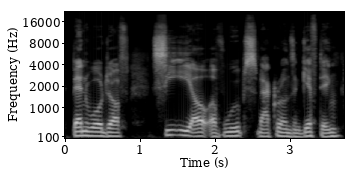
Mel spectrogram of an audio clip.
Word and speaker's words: macaron: it's all good uh the technical pronunciation is macaron but macaroon is very well accepted in the in the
